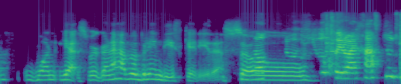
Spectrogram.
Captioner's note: spanish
